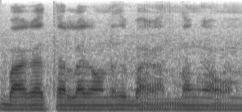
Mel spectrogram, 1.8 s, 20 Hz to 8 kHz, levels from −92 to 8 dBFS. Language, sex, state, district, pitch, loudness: Telugu, male, Andhra Pradesh, Chittoor, 105 Hz, -18 LUFS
